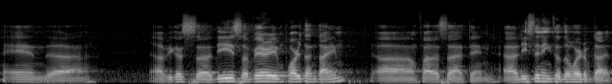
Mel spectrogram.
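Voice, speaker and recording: Fairly quick, fairly evenly intoned speech from a man at a medium pitch. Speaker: pastor, guest preacher. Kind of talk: sermon preaching to a congregation.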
